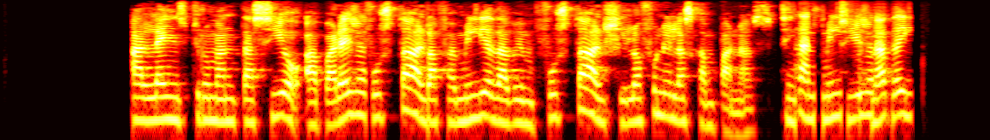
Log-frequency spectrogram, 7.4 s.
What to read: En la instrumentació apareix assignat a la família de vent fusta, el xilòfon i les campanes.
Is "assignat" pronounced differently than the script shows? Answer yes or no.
yes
